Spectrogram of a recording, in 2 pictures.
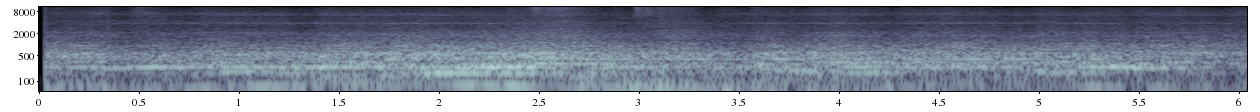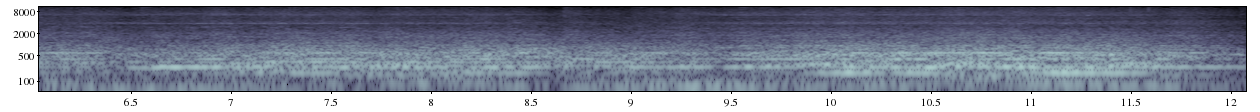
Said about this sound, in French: ce que vous allez entendre dans un instant, c'est le bruit de l'ascenseur quand on est dedans. Et nous n'avions, nous, que, quelques étages, on avait 10 étages à monter, mais imaginez qu'il puisse y en avoir encore 7 de plus.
